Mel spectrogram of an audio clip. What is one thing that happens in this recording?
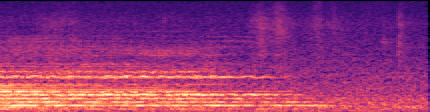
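A choir holds a final sung chord that fades away in a hall.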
